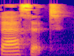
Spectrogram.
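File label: "basset", English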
